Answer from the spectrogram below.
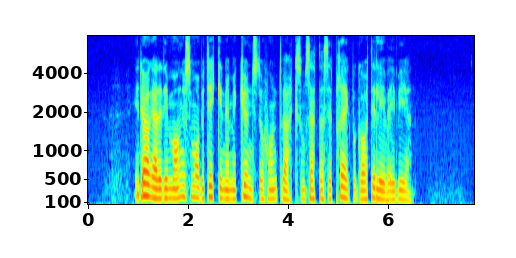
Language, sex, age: Norwegian, female, 45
